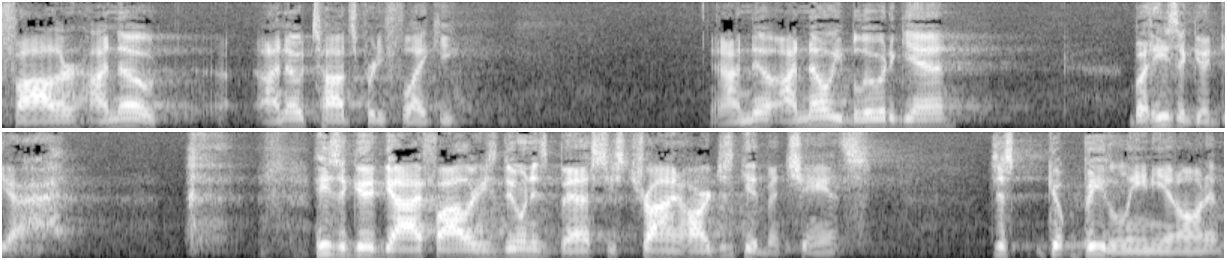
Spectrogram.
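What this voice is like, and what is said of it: Put-on southern accent. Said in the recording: “talking in a southern accent”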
